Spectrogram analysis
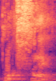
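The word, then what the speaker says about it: δόξα: 영광이라고 하는 단어를 헬라어를 이렇게 쓰는데 이 말을 발음은 독사입니다. 이 독사예요. 독사. 발음도 똑같습니다.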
